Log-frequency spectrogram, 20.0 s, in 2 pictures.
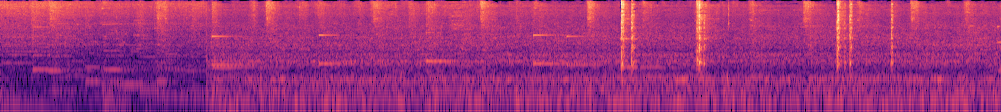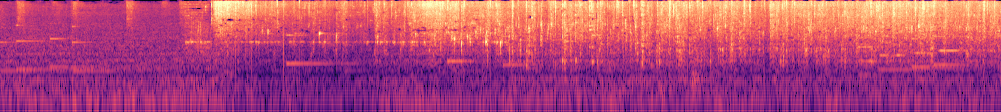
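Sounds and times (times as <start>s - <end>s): tofu sizzling in hot oil: 12.1s - 20.0s.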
